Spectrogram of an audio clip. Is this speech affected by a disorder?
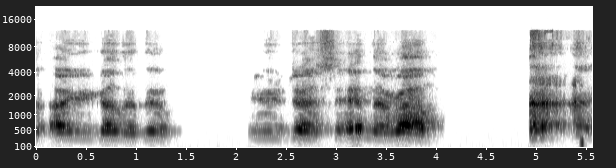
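Yes: ALS; onset in hands and arms, tracheostomy.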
